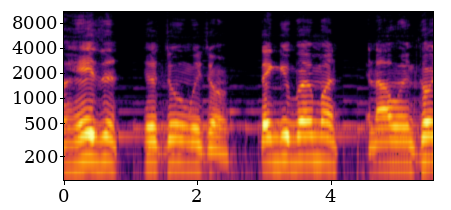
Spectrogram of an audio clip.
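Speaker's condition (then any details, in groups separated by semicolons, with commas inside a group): ALS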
